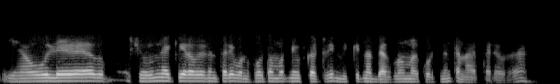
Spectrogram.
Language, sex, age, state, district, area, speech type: Kannada, male, 30-45, Karnataka, Vijayapura, rural, conversation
